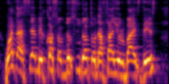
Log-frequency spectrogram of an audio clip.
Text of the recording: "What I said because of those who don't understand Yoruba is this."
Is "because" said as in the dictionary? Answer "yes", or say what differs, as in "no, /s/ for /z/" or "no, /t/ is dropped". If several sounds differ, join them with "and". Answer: no, /s/ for /z/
